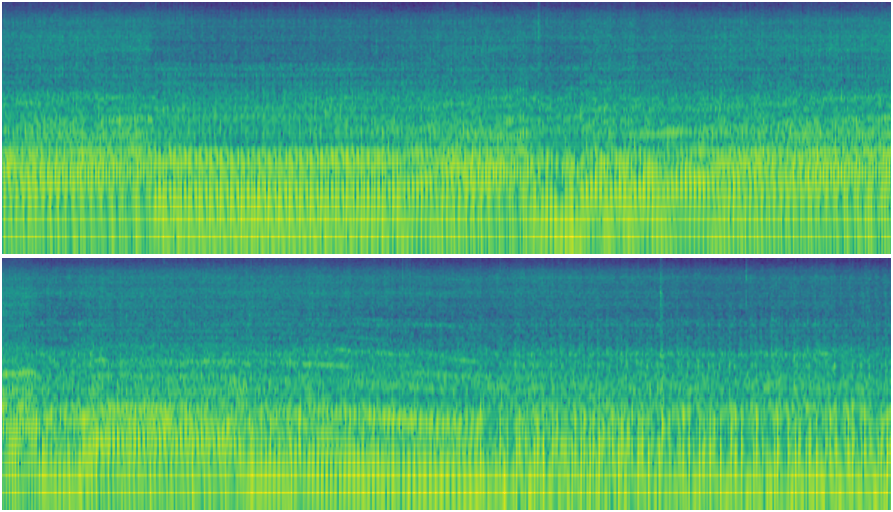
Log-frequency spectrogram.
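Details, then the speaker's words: Modern motorcycle drivetrain on the road, fuel pump audible at key-on before start; chain chirp rising with road speed, brief clunks at each gear shift, rest is engine, gearbox and clutch; all normal. "Ten świergot narastający wraz z prędkością, to jest właśnie dźwięk łańcucha. Te stuki to moment przełączania biegów, a reszta to po prostu to, co dzieje się w silniku, w skrzyni, w sprzęgle."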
